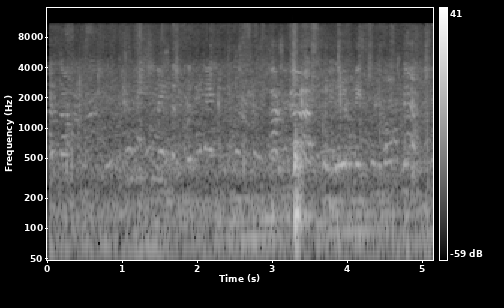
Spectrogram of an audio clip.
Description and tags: field recording [short]
i went to a zoo and recorded a few things
recording, zoo, field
